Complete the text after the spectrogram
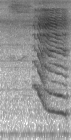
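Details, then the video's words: A single loud falling whine from a French Bulldog throwing a tantrum in his cage, sweeping down from high to a held lower tone, low hum in the background. "FRENCH BULLDOG THROWS TANTRUM IN HIS CAGE!!"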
